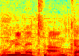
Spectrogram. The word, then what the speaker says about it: Minnetonka: John, it's pronounced Minnetonka.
